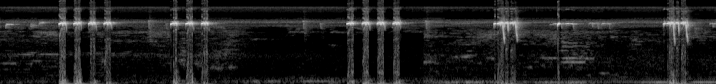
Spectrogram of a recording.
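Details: Blue-crowned hanging parrot calling to draw its companions nearer, giving shrill, piercing high notes in tight runs of three or four, with a few single squeaks between the runs.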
